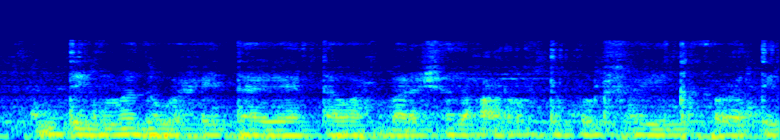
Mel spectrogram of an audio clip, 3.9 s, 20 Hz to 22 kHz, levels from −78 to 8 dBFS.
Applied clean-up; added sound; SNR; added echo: none; none; none; reverberation time 0.7 s.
